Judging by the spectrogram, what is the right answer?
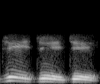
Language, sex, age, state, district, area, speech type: Urdu, male, 60+, Delhi, North East Delhi, urban, conversation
